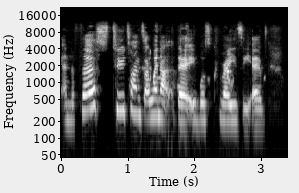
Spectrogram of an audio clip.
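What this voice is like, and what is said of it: British accent. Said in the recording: “your accent just do something to me ... I don't hear my own accent ... I do sound different”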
